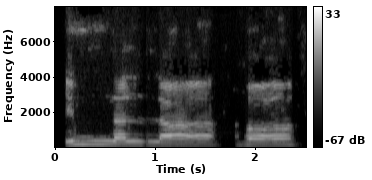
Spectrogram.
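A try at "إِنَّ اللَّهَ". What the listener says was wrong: লা হয়ে যাচ্ছে, এখানে ল হবে, ইন্নাল্লাহ।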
